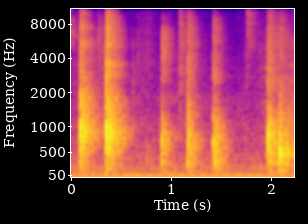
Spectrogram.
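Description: Sharp hand slaps, about six in quick, irregular succession.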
